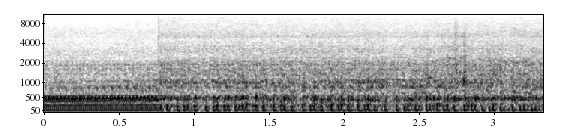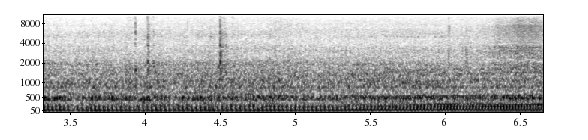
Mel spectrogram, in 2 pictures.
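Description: A Yamaha FZ motorcycle engine rumbles loud and close for the whole stretch, a steady deep throb with a slight shift in pitch near the end and no voices.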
